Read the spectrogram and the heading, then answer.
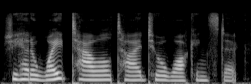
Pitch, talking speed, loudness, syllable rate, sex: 205 Hz, 240 wpm, -18 LUFS, 5.4 syllables/s, female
